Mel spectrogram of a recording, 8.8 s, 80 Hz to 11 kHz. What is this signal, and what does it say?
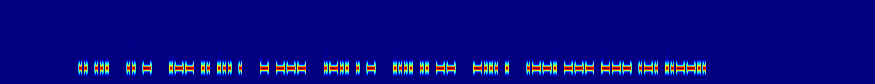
Morse code, heard as a keyed tone, about 46 wpm, 700 Hz. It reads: IS IT WISE TO LET HIM BE POOR?
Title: Sentences from Top 1600 Words 45wpm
